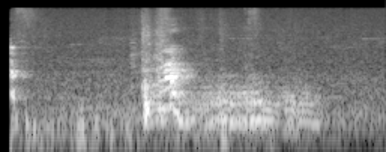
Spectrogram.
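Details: A Border terrier barking at a broom: one short, harsh bark near the middle of the clip, with a fading harmonic tail and otherwise quiet surroundings.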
